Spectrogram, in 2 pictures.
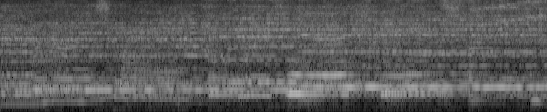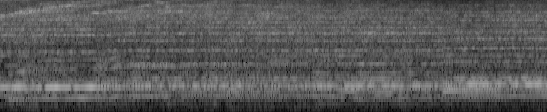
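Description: Karaoke backing music with a girl singing the melody along to it, heard over a video call.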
